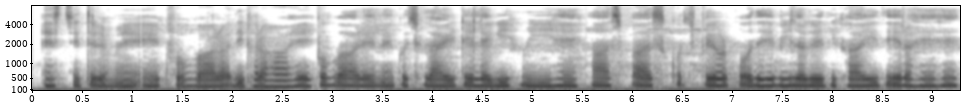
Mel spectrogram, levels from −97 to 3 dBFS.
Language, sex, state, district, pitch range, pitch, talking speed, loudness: Hindi, female, Maharashtra, Aurangabad, 115-125 Hz, 120 Hz, 175 wpm, -27 LUFS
